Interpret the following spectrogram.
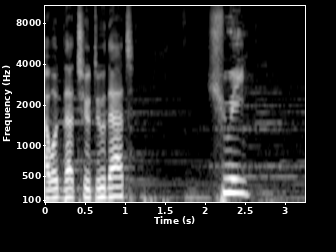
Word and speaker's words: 水: 水. 水. 水. 水. Listen to Wusani, she did the right tone. Everybody say it with me. 水. You go down and then rise a little bit. 水.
